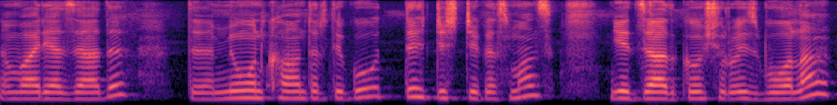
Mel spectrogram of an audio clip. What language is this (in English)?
Kashmiri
